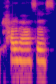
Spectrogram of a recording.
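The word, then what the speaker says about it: Katabasis: And then finally, I started Catapassis by RF Kuang. Um, I know there's some controversy on how to pronounce it, but the author says you can say it like that, so I'm going to say it like that.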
